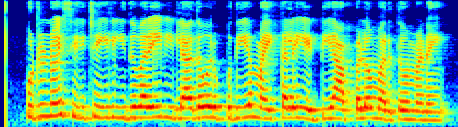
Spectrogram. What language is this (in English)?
Tamil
